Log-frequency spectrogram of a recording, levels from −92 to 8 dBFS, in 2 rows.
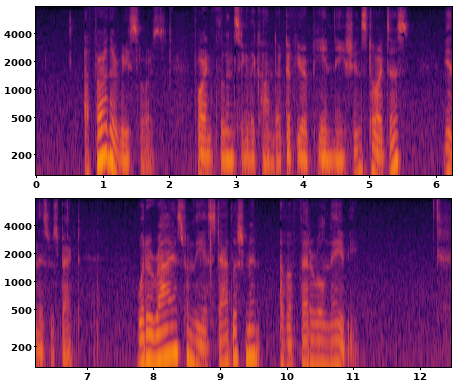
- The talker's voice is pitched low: Yes, low, 110 Hz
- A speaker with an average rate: No, slow, 115 wpm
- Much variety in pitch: Yes, wide, 6.2 semitones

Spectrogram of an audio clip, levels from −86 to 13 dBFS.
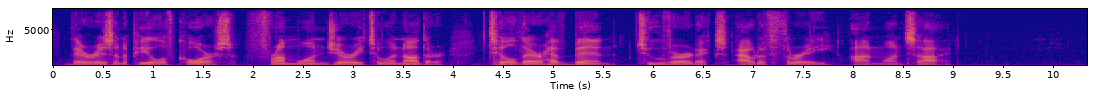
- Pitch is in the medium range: No, low, 120 Hz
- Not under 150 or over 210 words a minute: No, slow, 135 wpm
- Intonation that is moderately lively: Yes, average, 3.3 semitones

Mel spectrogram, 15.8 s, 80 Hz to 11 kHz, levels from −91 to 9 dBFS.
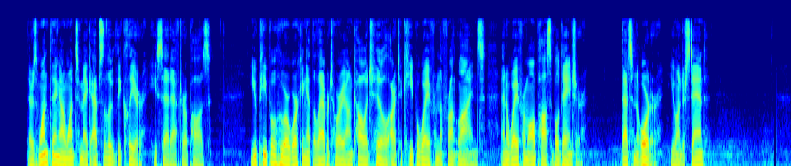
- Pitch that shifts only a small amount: Yes, narrow, 2.2 semitones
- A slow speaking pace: No, average, 165 wpm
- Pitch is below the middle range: Yes, very low, 95 Hz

